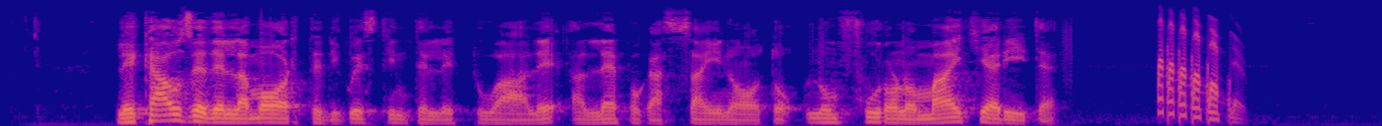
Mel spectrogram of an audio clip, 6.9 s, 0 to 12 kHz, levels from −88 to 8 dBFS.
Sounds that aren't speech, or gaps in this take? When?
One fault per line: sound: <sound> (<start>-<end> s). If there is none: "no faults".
sound: chirp (5.8-6.2 s)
